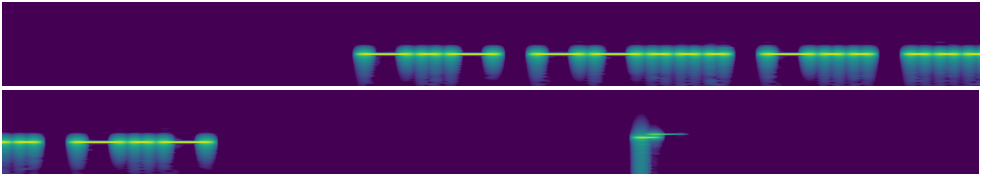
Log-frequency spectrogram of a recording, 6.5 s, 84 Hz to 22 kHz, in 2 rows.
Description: Morse code, heard as a keyed tone, about 25 wpm, 700 Hz. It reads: K7DHK
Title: USA Call Signs - 5 Characters - 2x Character Spacing - 25wpm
